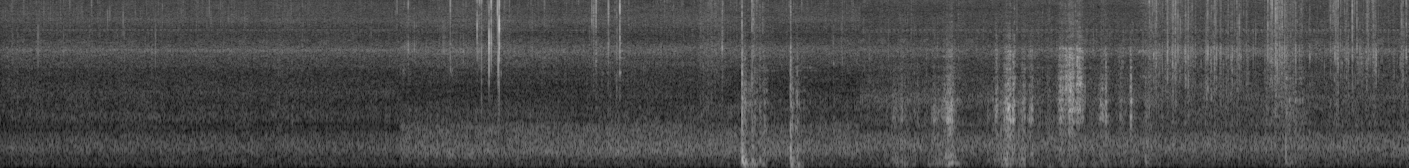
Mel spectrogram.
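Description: Handling a wine bottle on a plastic crate table: two sharp knocks a little past halfway, then a run of clicks and scrapes as a lever corkscrew is worked onto it, over a steady background hiss.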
